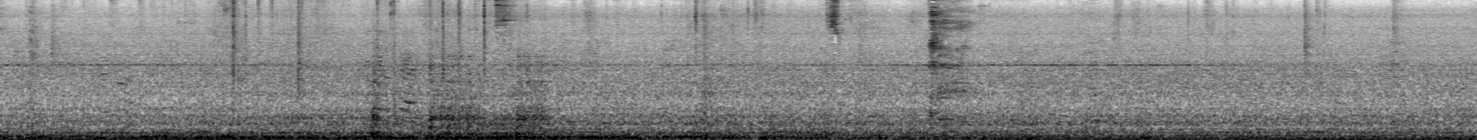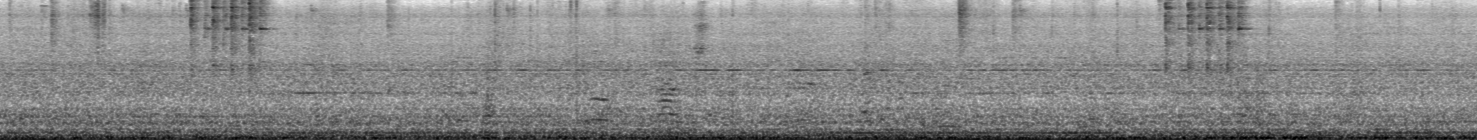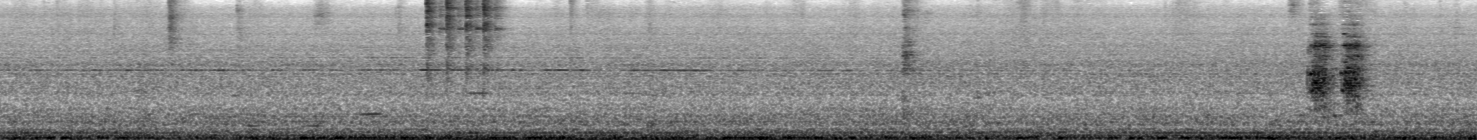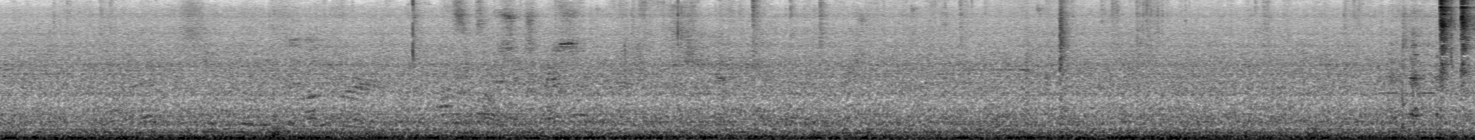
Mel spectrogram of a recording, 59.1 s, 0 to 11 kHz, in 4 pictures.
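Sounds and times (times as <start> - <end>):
train wheels rumbling: 0.0 - 59.0.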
